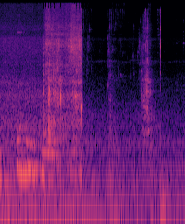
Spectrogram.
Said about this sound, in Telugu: మనం మ్యాగీకి సరిపడా వాటర్ని అయితే వేసేసుకోవాలి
